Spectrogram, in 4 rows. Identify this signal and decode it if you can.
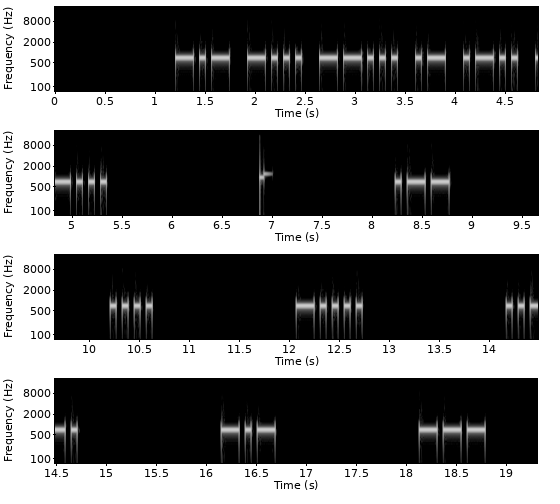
Morse code, heard as a keyed tone, about 21 wpm, spaced as for 9 wpm, 700 Hz. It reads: KB7ALB WH6FKO
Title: USA Call Signs - 6 Characters - 8x Character Spacing - 20wpm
